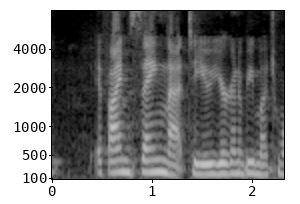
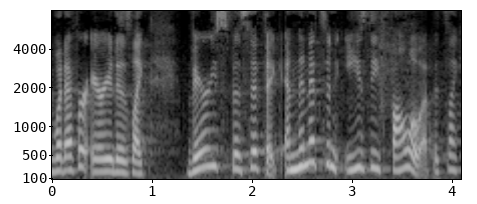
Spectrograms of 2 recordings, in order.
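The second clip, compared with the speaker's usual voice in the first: ordinary delivery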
